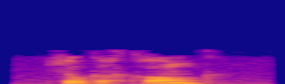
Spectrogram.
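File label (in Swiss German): "zuckerkrank", Alsatian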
